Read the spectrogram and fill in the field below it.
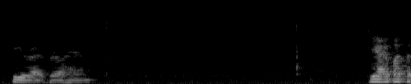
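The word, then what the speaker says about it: Bri: I did start a Sims character named B-Ry Broham, and it's spelled B-R-I, and people will mispronounce it as Bry, but he likes to explain that it's pronounced B-Ry.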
